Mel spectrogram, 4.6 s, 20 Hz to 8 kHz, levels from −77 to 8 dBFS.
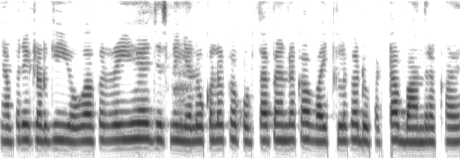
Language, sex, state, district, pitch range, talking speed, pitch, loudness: Hindi, female, Delhi, New Delhi, 240-260 Hz, 300 wpm, 255 Hz, -16 LUFS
